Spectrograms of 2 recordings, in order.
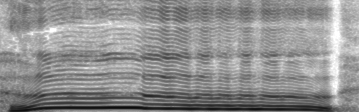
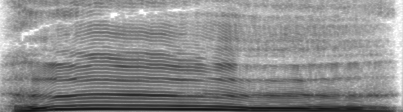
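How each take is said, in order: First: High, drawn-out "hooo"; ghostly hoot. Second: Long loud "hooo" sliding downward; a bigger, lower-pitched spook howl; deeper ghostly hoot. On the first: Oskar haunting little Lars's cot, high ghostly hoot. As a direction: hoot like a spook in a high, loud voice. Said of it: "machte Oskar lauter und mit einer noch tieferen Stimme". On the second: Oskar creeping closer to Lars, deeper ghostly hoot. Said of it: "lauter und mit einer noch tieferen Stimme". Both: Acted.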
